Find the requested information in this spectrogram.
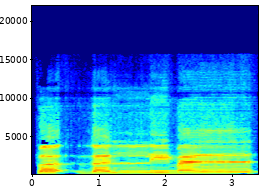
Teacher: Asalnya izhar di sini baca zan. Tapi bila datang lam jadi idgham bila gunnah. Masuk tanpa dengung jadi fa'zal.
